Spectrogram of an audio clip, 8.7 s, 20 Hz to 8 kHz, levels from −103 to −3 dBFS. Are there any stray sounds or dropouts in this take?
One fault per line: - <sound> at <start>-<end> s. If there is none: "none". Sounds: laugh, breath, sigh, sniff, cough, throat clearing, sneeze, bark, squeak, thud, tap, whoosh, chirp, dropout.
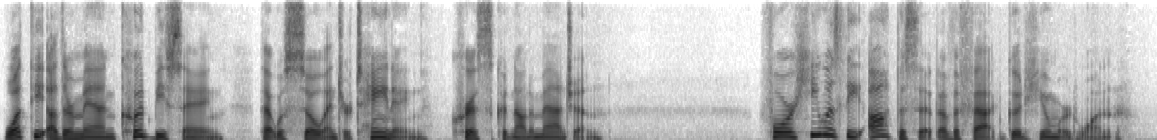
none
